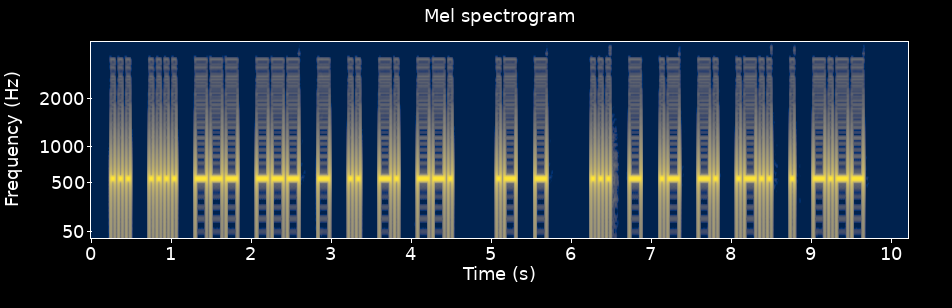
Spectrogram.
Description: Morse code, heard as a keyed tone, about 25 wpm, spaced as for 20 wpm, 550 Hz. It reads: SHOOTING AT STANLEY
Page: news headlines in morse code at 20 wpm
